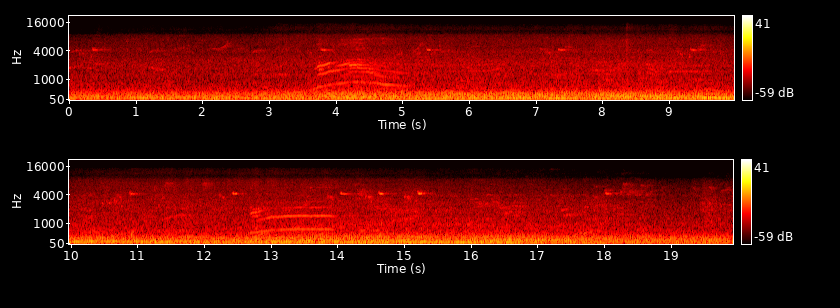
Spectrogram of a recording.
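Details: Cat meowing outdoors, two clear rising-then-falling meows about ten seconds apart, over steady low rumbling traffic noise with faint high chirps scattered throughout.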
